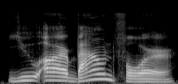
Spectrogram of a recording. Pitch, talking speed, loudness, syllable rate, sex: 165 Hz, 135 wpm, -18 LUFS, 3.0 syllables/s, female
